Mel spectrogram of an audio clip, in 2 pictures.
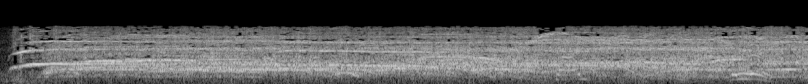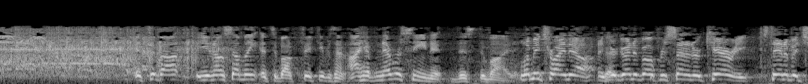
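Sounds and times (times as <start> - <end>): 
large audience standing up and cheering: 0.0 - 10.3
speech: 9.6 - 16.1.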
